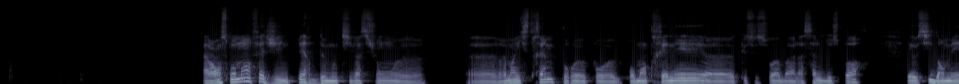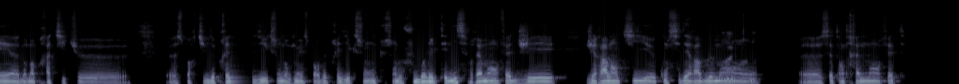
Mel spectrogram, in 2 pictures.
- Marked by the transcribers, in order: distorted speech
- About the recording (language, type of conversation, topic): French, advice, Comment retrouver la motivation pour s’entraîner régulièrement ?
